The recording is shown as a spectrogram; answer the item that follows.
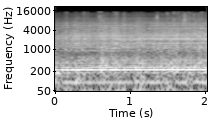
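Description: Ducati Streetfighter V4 motorcycle's V4 engine running at a steady cruise, its note holding one pitch, heard from the rider's seat under wind and road noise.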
